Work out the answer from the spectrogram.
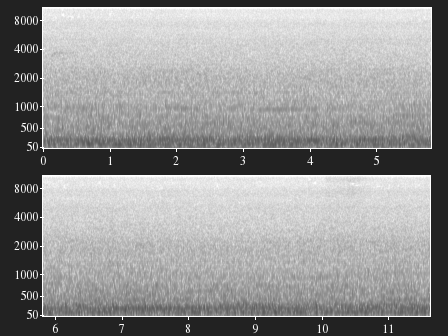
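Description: Steady low hum of a stationary MTR M-train's on-board equipment, such as its air conditioning, as the train stands at the platform.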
